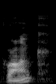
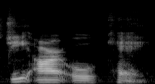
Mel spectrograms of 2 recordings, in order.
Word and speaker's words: grok: So in many ways, I find this list that am I pronouncing that right? Gronk? It's Grok. I think that's the 70s term. Grok, not Gronk. Gronk is ONK.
